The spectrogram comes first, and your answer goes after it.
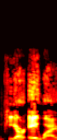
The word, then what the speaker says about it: pray: under the a in PRA Y right angel okay so they sound exactly the same okay to pray predatory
